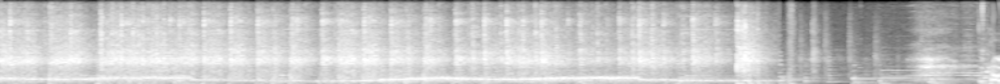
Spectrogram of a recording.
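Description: Storm sound effect: a howl that slowly rises and falls in pitch, twice, over a steady rushing noise. It cuts off sharply about seven and a half seconds in, and a few light plucked music notes follow.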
